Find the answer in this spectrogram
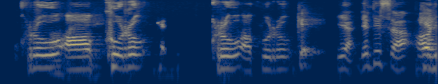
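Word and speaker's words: ครู: In Thailand, we pronounce teacher as kru, or Okay. kuru.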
